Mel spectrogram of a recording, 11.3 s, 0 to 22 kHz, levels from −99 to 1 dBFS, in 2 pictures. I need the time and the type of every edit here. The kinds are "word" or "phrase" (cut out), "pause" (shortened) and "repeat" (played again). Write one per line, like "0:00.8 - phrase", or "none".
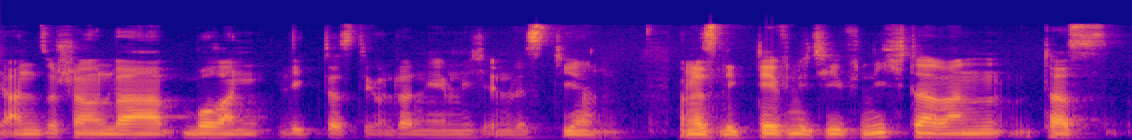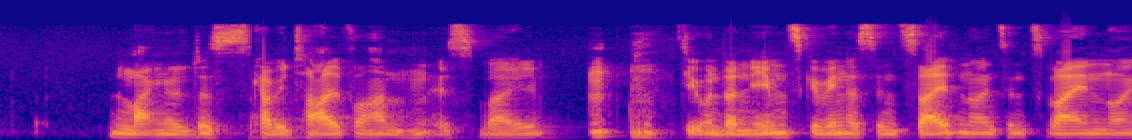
0:01.8 - word
0:03.3 - pause
0:06.9 - word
